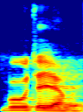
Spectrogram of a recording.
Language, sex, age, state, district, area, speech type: Tamil, male, 30-45, Tamil Nadu, Ariyalur, rural, read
